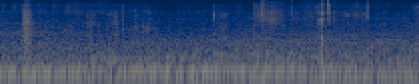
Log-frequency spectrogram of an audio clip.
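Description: Outdoor street background: a steady low rumble with a few faint, short clicks, and no voices.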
